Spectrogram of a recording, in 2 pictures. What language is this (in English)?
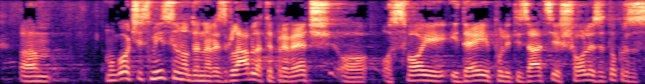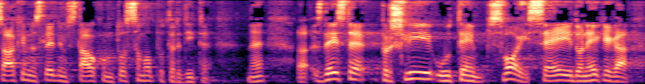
Slovenian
